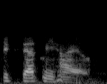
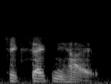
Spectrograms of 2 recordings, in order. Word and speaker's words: Csikszentmihalyi: Tzitzimahali. – Can you spell it? – Yeah. No. It's that's even harder. – Mihai Csikszentmihalyi. – Say that one more time. – Mihai Csikszentmihalyi.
